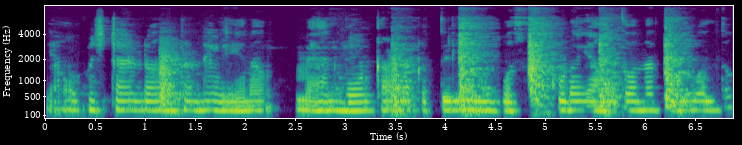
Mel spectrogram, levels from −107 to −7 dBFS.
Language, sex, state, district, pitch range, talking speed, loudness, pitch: Kannada, female, Karnataka, Belgaum, 185-195 Hz, 120 wpm, -23 LUFS, 190 Hz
